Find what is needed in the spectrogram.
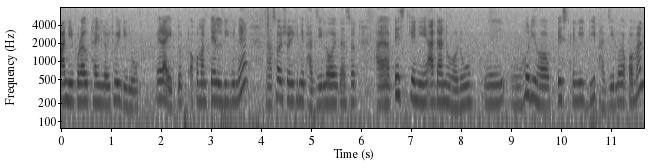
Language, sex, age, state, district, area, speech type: Assamese, female, 30-45, Assam, Nalbari, rural, spontaneous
